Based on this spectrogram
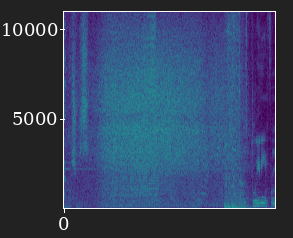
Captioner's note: water whooshing; people shouting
